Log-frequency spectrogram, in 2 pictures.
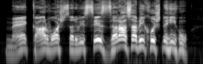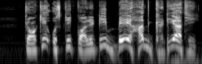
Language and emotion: Hindi, angry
